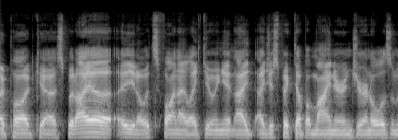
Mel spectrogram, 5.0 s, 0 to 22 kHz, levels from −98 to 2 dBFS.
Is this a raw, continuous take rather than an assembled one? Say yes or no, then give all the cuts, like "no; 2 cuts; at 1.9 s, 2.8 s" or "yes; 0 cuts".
yes; 0 cuts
